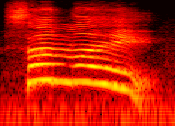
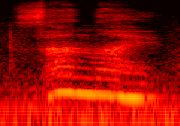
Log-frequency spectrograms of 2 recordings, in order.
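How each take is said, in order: First: High, eager cry with a falling end; raised, exclaiming voice; calling out. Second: Soft, subdued repeat; hushed, falling murmur; quiet echo. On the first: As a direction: call out to it longingly. Calls out to the outside. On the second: Repeats it softly. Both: Pretend.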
